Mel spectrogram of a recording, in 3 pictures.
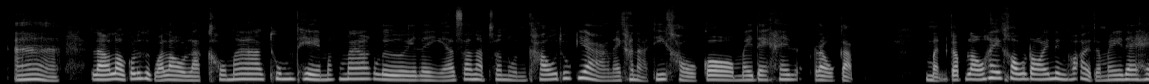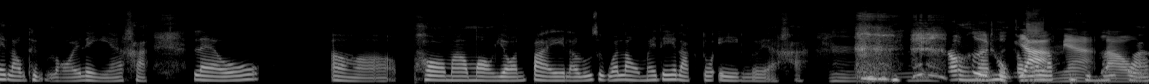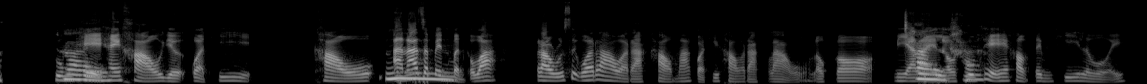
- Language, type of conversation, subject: Thai, podcast, คำแนะนำอะไรที่คุณอยากบอกตัวเองเมื่อสิบปีก่อน?
- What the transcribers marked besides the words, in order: tapping; chuckle; other background noise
